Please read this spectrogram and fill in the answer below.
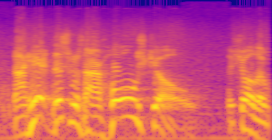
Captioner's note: none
